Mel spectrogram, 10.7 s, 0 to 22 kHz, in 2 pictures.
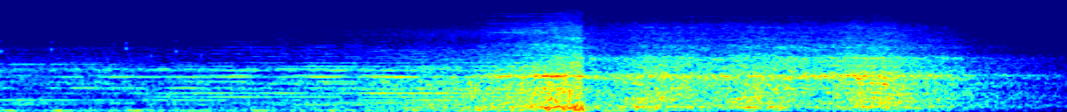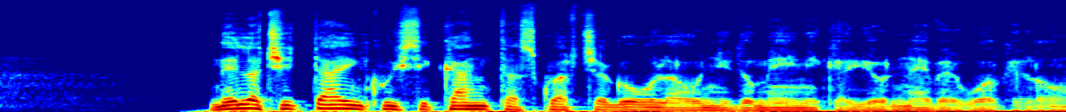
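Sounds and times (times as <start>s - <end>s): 
train rumbling along the rails: 0.0s - 6.1s
speech: 6.4s - 10.6s.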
